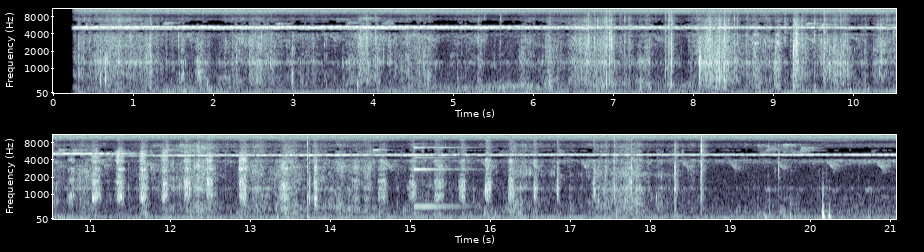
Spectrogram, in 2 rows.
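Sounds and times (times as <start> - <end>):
high-pitched insect drone: 0.3 - 21.0.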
